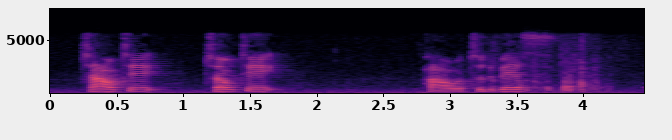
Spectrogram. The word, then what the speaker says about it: Choetech: Chotech, Choetech.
